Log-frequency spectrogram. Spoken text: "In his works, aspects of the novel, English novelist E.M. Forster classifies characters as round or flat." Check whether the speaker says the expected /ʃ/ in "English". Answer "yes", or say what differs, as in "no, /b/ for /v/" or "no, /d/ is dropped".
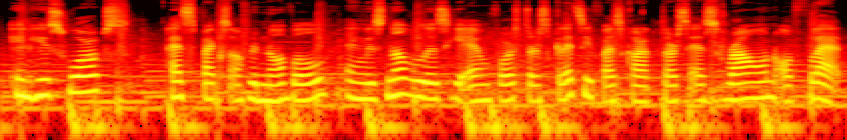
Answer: no, /s/ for /ʃ/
